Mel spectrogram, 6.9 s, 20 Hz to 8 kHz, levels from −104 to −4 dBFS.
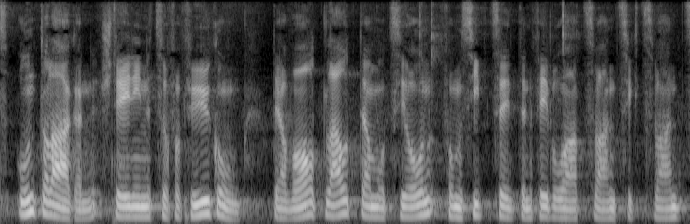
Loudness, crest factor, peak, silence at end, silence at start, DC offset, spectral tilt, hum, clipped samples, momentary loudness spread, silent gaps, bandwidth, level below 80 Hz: -33 LUFS; 20 dB; -14 dBFS; 0 s; 0 s; under 0.1%; -5.5 dB/octave; none; under 0.1%; 11 LU; none; 8 kHz; -76 dBFS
